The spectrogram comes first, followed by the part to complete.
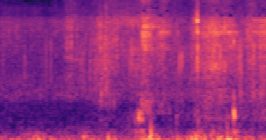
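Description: Footsteps crunching irregularly through dry leaf litter and twigs on a woodland path, with a few short pitched blips between about one and two seconds in.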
